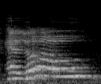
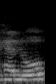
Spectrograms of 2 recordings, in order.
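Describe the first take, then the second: First: It is said excitedly, with lively energy. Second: It is said flatly, with little energy. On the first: The speaker calls it right. "to even make it more exciting, you could have said hello" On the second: The speaker calls it wrong. "you said hello"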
